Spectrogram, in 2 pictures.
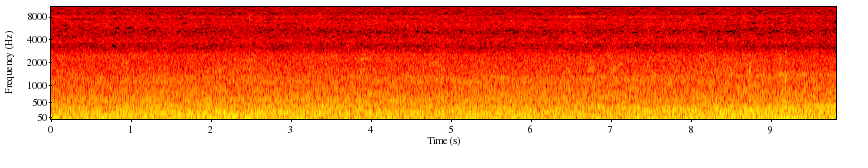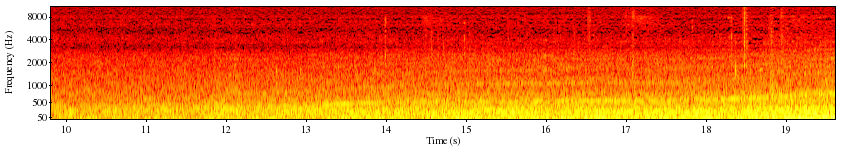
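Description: An aircraft rumbles over the runway.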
